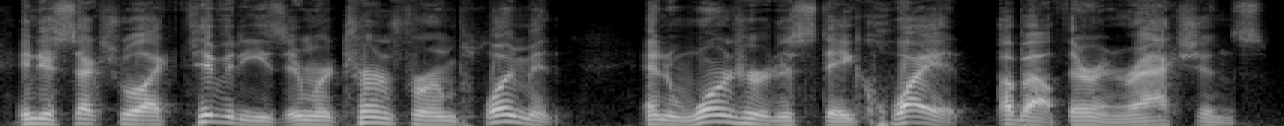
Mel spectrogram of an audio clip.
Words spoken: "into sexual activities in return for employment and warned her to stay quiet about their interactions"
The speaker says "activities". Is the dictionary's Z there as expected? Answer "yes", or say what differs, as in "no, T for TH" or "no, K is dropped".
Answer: yes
